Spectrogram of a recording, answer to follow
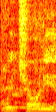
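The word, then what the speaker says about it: Wiconi: Next year, just type in Wichoni. It's spelled W-I-C-O-N-I, Wichoni.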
